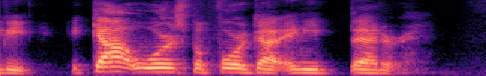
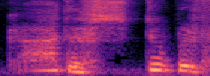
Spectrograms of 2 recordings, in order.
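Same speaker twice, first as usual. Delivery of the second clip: whispered grumble; 5 semitones higher, 11 dB quieter than usual. Real, not acted. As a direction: hiss it under your breath, fed up. Muttering about the fly.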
